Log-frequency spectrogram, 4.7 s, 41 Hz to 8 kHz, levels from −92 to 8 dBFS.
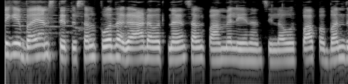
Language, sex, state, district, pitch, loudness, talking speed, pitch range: Kannada, female, Karnataka, Bellary, 195 Hz, -17 LUFS, 165 wpm, 185-210 Hz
